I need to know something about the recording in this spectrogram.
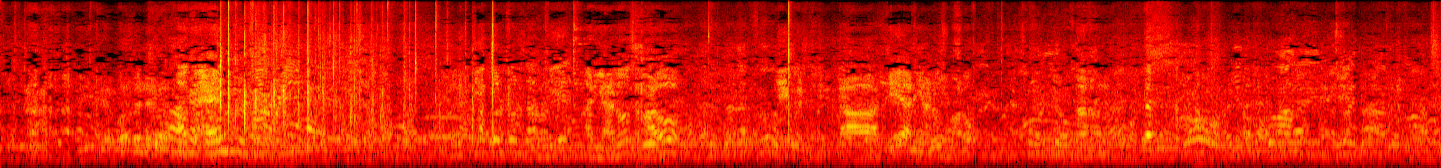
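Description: A crowd of men talks and shouts all at once outdoors.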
